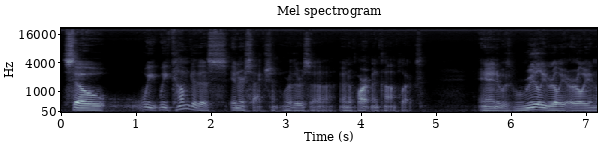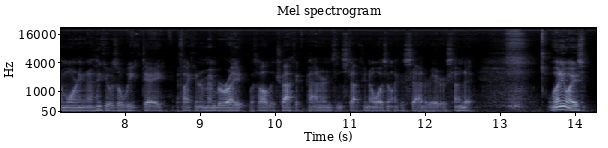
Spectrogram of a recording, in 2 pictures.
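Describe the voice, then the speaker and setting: A man's voice: sits low, creaky, slightly rough. An older man telling a rambling personal story in a casual vlog, with many fillers and asides.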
